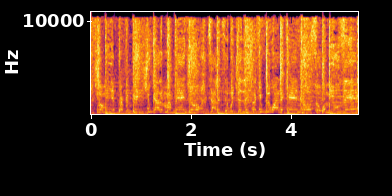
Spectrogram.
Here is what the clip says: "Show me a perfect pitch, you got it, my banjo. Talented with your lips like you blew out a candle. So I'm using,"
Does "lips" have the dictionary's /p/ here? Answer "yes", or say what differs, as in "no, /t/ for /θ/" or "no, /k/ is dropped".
no, /p/ is dropped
